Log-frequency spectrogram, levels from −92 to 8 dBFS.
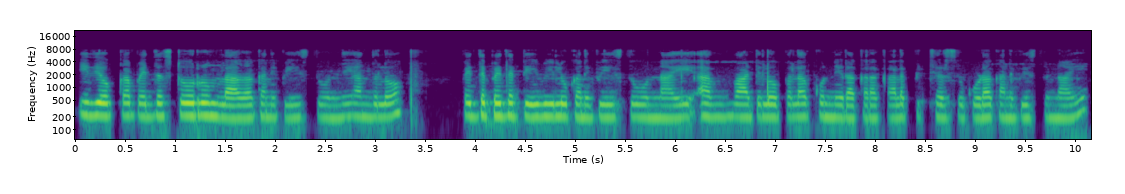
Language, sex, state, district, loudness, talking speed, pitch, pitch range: Telugu, male, Telangana, Hyderabad, -18 LUFS, 130 wpm, 200 Hz, 190-210 Hz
